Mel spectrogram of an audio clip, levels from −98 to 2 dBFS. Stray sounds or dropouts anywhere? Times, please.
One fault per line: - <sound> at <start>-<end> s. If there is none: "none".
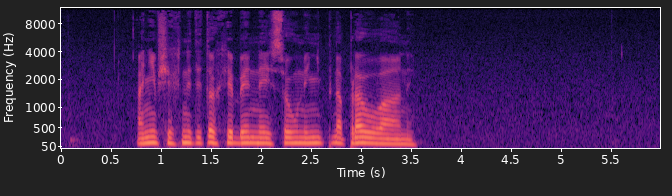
none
